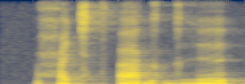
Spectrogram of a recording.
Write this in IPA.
ħ a c t͡sʼ a ɡ ə ɡʱ ɪ

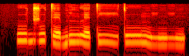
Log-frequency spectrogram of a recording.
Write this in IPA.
u˦ d͡ʒ u˦ t ɛ˨ b ĩ˦ ŋ l ɛ˨ t iː˦˨ t uː˦ m i˨ ŋ i˨ ŋ

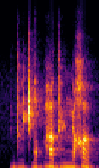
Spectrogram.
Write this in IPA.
dʱ ɵ t͡ʃ dˤ ɤ bʱ a dʱ y ŋ æ χ ɤ

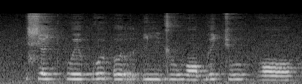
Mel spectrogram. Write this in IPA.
ɕ ɛ ʎ kʷ e ɡʷ ɯ ʔ ɤ r ʔ i ɲ ɡʲ u w ɔ b e c u bʱ ɔ

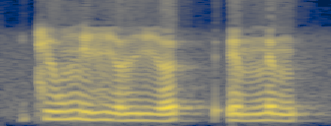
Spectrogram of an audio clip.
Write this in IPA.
c ɨ˧˥ w n i˨˩˦ ɣ i˨˩˨ ə̯ ɣ i˨˩˦ ə̯ | ʔ e˨˩˨ m n ə˨˩˨ ŋ

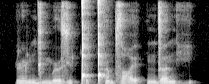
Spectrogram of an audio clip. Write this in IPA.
ɭ ə̃ ɭ ŋ ɡ y m ə˞ z y ǃ ə ǃʰ ə̃ b zˤ ɛ | n d ɐ n i̤

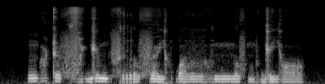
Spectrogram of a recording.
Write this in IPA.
ŋ ɔ̤ ʈ ø f zˤ i̤ ɡʲ ɵ m i̤ f r o f œ j ɔ̤ ɓ ɔ lː o̤ nː o f m o̤ ɡʲ ɵ j ɔ

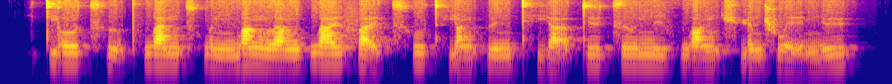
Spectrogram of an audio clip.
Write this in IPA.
t̪ j o˥ ʊ̯ t͡sʰ ɹ̩˨˩ pʰ w a˥ n t͡sʰ w ə˨ n n̪ w ɑ˥˩ ŋ l ɑ˧˥ ŋ p w a˥ ɪ̯ f a̰˨˩ ɪ̯ t͡sʰ u˥˩ t̪ʰ j ɑ˩ ŋ p y˧˥ n t̪ʰ j ä̰˨˩ t̪ y˥˩ t͡s ɹ̩˥ n̪ i˧˥ f w ɑ˧˥ ŋ t͡ɕʰ ɥ ɛ˧ n ʂ w ḛ˨˩ ɪ̯ n̪ y˥

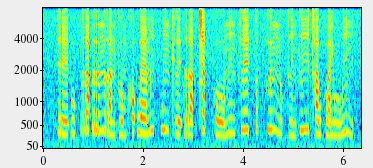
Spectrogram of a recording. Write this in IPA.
p r eː˩˦ ʔ uː˨˩ k̚ p r a˦˥ ʔ r ɯ˦˥ ŋ r a˨˩ n k l o˩˦ m h ɔ˦˥ ʔ w ɛː˧ m iː˥˩ p̚ k w i˥˩ n kʰ l e˨˩ ʔ r a˨˩ t̚ t͡ɕ a˥˩ t̚ pʰ oː˨˩ n i˧ n pʰ l eː˥˩ k̚ t o˥˩ k̚ pʰ l ɯ˥˩ ŋ n u˨˩ ʔ k l i˩˦ n k l iː˥˩ tʰ a˧ w h u˨˩ a̯ j uː˨˩ w i˥˩ n

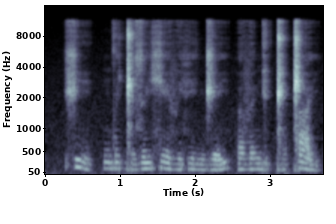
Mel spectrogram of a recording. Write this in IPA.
ʃ i | ŋ ɡ u j ɡ͡ǁ ɘ z ɨ j xʲ e v i fʲ e j n d͡ʒ e j | ɐ v ɛ ŋ ɡ i ɡ͡ǁ ɔ ǁ a j

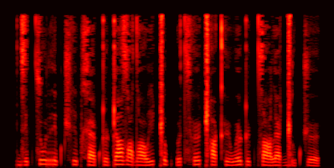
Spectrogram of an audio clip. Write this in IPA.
d͡z i p t͡s u r i p t͡ʃʰ i p x æ p ʈ ø ʈ e zˤ ɯ dˤ ɑ w i ǁ u p ʔ ɯ t͡sʰ ø ǁʰ ɑ kʰ y w ø ʈ y p t͡s ɑ l æ ɡ͡ǁ u p t͡ʃ ø

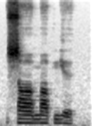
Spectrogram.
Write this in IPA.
ɬ ɑ m ɑ p mʲ ɘ

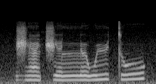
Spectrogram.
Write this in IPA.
ʒ æ̃ t͡ʃ e lː ø w y t u

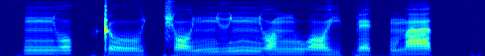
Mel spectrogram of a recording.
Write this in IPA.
ɲ o˦˥ k̚ ʈ o˨˩˨ c ɔ˨˩˨ ɲ ɨ˧˥ ɲ ɔ˧ n w ɔ˨˩ j ɓ ɛ˨˩ k̚ m a˦˥ t̚

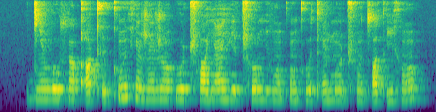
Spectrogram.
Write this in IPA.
d͡ʑ ẽ v o sʷ ẽ qʼ ɒ kʼ e kʷʼ ĩ x ẽ ʐ ẽ ʐ õ ʔ u ʈ͡ʂʰ ɒ j æ̃ j i ʈ͡ʂʰ o ŋ i v õ pʼ ũ kʷʼ æ tʼ ẽ m ũ ʈ͡ʂʰ ũ tʼ ɒ tʼ i x õ

